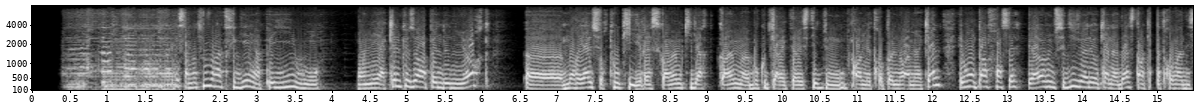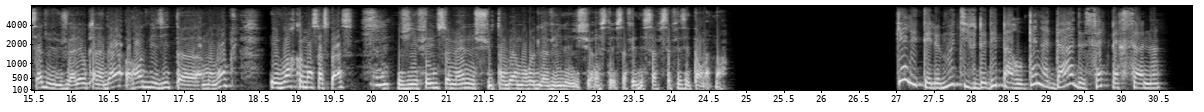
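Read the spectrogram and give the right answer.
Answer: Rendre visite à son oncle et découvrir ce pays francophone d'Amérique du Nord qui l'intriguait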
